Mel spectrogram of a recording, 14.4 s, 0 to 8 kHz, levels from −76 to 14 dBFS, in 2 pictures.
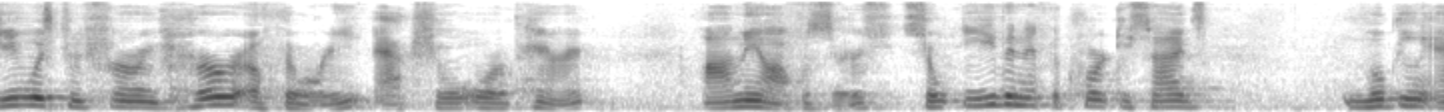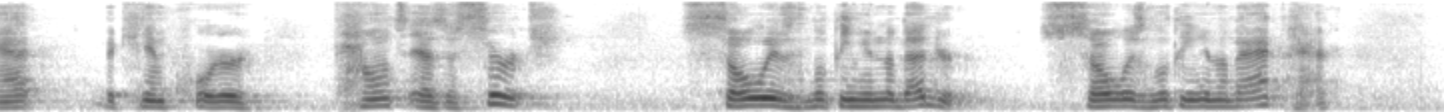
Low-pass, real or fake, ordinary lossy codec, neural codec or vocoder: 7.2 kHz; fake; MP3, 48 kbps; codec, 44.1 kHz, 3.4 kbps, Pupu-Codec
